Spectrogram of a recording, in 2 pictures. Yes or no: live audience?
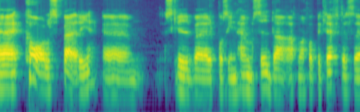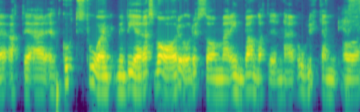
no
